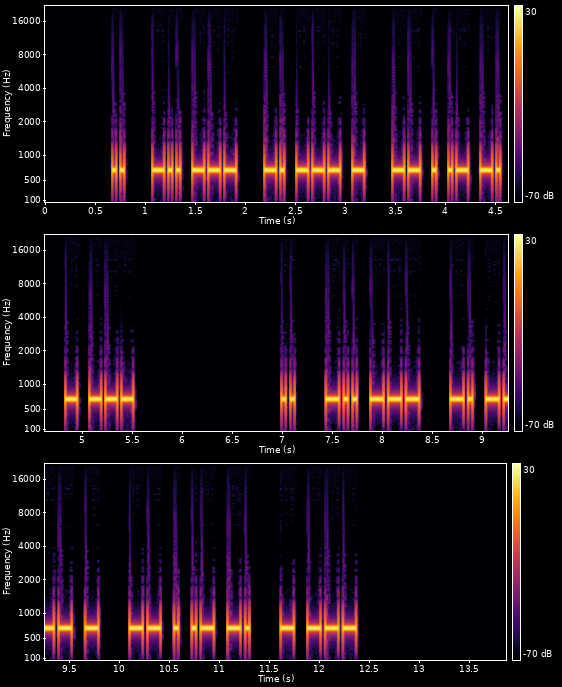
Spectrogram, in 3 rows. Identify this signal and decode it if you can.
Morse code, heard as a keyed tone, about 28 wpm, 700 Hz. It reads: I DO NOT MEAN TO I DO NOT MEAN TO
